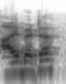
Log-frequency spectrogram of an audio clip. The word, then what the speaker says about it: I'd better: भी इस्तेमाल नहीं करते हम कहते हैं आई बेटर, यानी कि आई के साथ हेड लगाते ही नहीं हम बिल्कुल भी, प्रोनाउंस करते वक्त, बोलते वक्त। While we speak we don't put head और apostrophe डी, we just say आई बेटर, यू बेटर, यही कहते हैं ना।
